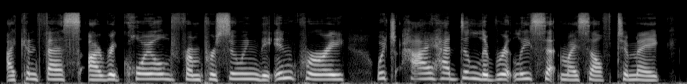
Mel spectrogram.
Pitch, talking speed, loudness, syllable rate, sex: 235 Hz, 140 wpm, -17 LUFS, 4.6 syllables/s, female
